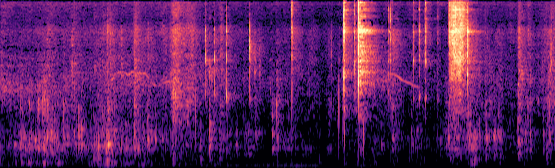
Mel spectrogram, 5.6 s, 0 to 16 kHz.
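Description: A ratchet wrench loosening the spark plug on a Suzuki LT80 quad: close, fairly quiet metallic clicking and ratcheting in short irregular bursts, with light handling clatter of tools in between and no talking.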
